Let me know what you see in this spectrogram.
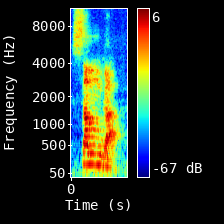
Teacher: Your mouth is first forward, ma, and ga is way back. Ma is far forward, right?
